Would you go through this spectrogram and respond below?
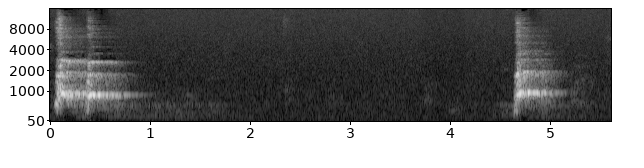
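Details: Tiny Papillon dog barking at home, recorded in stereo with an Olympus LS-11; a loud double bark opens, followed by about four seconds of quiet and a single sharp bark.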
